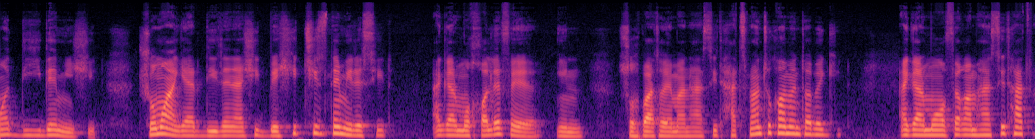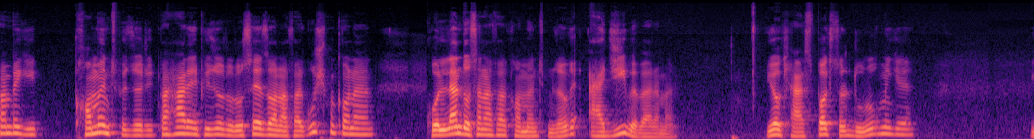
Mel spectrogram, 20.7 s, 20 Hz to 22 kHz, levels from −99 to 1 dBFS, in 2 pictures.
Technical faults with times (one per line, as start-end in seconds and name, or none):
4.19-4.31 comfort noise in place of the background
8.71-8.99 comfort noise in place of the background
14.43-14.61 comfort noise in place of the background
17.39-17.65 comfort noise in place of the background
19.83-20.65 comfort noise in place of the background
